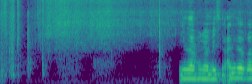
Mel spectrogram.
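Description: A plastic bag rustles.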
